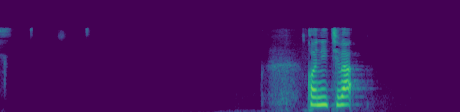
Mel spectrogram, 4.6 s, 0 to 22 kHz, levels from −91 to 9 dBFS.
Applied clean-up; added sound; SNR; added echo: neural mask model Resemble Enhance denoiser.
